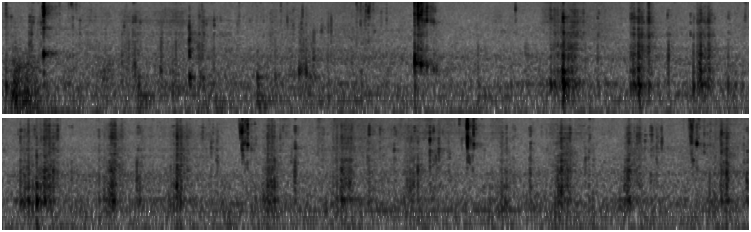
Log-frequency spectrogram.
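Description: Close-miked chewing of food, mouth clicks and smacks coming irregularly, a couple a second.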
